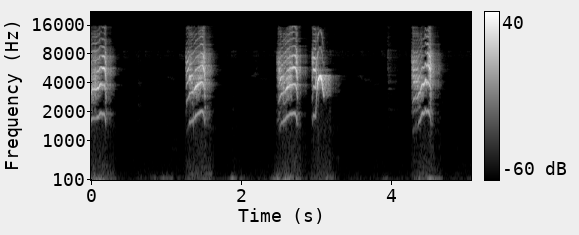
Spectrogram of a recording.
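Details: A female Pygmy cupwing calls for a male, giving rasping, buzzy chirp notes spaced one to one and a half seconds apart. One sharper, clearer whistled note sits midway through the sequence.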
